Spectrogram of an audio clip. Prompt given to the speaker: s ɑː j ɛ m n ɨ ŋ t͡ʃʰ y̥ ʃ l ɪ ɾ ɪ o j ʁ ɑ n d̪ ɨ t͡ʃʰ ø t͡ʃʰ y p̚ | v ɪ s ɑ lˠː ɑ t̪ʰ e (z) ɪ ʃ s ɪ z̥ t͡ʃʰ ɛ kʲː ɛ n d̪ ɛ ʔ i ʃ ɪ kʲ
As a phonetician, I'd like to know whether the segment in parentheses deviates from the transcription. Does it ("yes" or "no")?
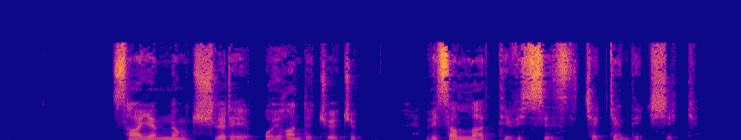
yes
